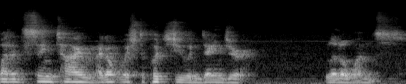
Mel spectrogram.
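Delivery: voice of a great dragon. Voicing a dragon that lowers its head toward the players: voicing the dragon. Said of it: "turns his head with the sword towards you".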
